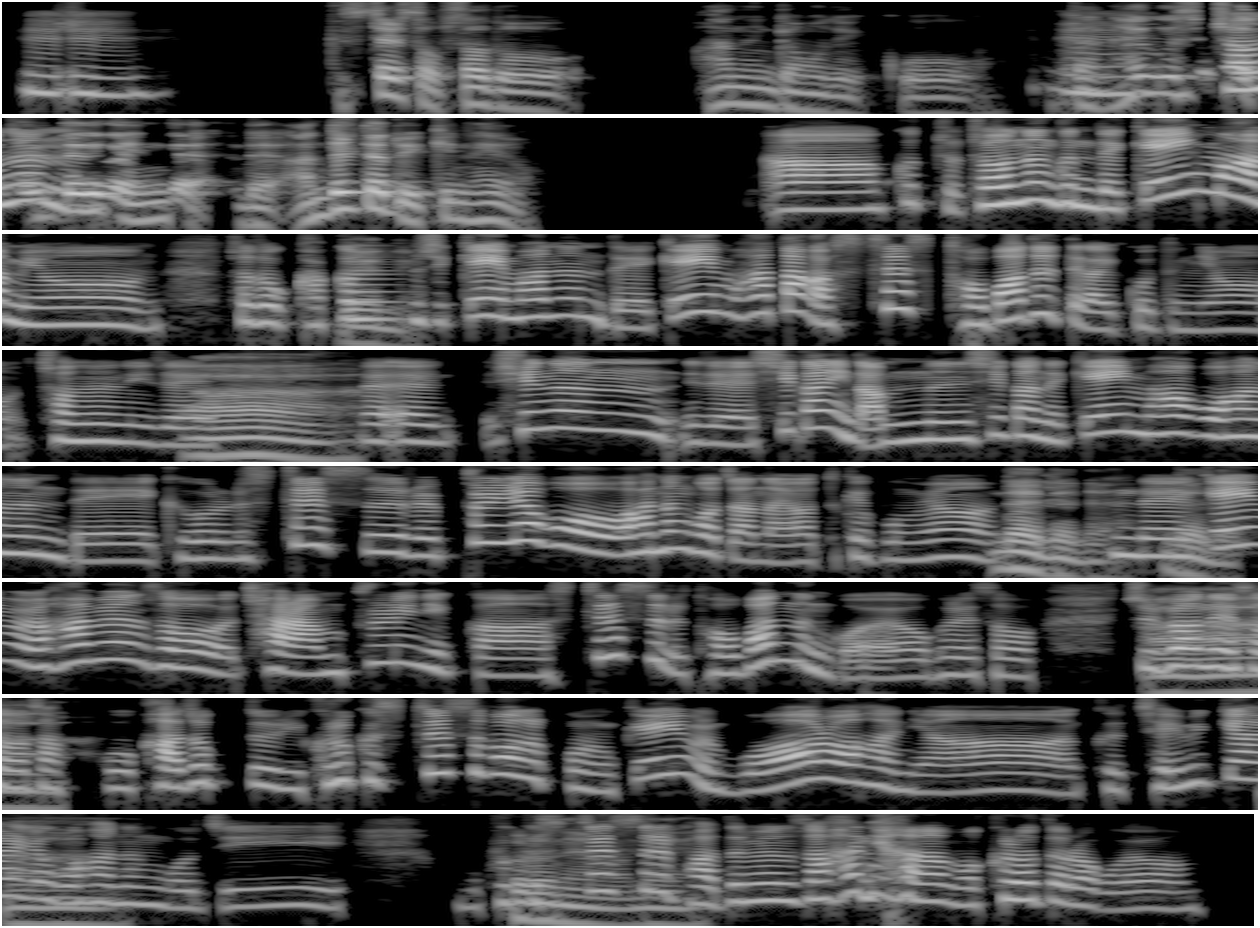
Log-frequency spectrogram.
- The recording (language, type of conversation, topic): Korean, unstructured, 기분 전환할 때 추천하고 싶은 취미가 있나요?
- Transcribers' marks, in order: tapping; laughing while speaking: "하냐"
